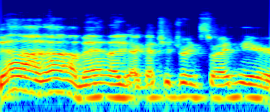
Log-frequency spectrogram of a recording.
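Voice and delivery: nervous, high and loud, hurried.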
